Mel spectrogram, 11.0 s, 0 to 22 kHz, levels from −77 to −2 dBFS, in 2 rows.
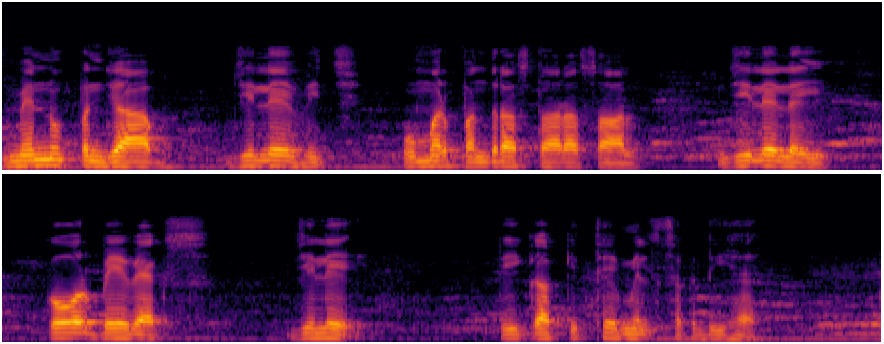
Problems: continuous background conversations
